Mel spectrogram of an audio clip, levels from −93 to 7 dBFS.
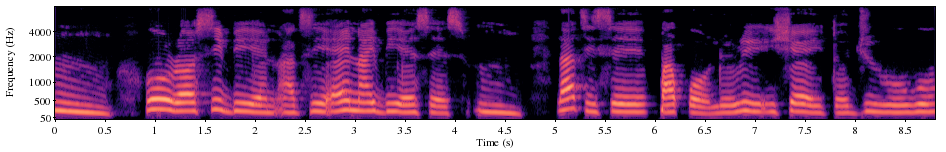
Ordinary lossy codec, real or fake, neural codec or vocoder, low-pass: none; real; none; none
